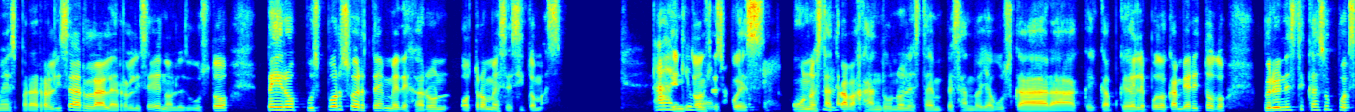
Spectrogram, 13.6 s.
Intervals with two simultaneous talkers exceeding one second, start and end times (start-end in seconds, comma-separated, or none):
6.7-8.4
